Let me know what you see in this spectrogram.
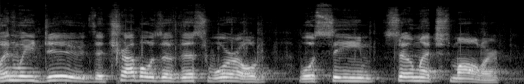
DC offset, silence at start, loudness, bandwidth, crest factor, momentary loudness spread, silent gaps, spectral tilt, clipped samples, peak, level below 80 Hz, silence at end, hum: under 0.1%; 0 s; -14 LUFS; 14 kHz; 14 dB; 8 LU; none; -6 dB/octave; under 0.1%; 0 dBFS; -60 dBFS; 0.2 s; none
